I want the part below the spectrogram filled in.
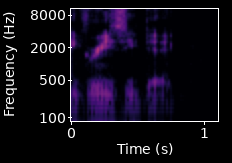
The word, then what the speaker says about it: Griesedieck: It's definitely Greasy Dick. – Yep. – It really is. – That is how you pronounce it. – Yeah. I just happen to know like a father that unfortunately he's Father Greasy Dick. – Yep. G-R-I-E-S-E-D-I-E-C-K is how you spell it. But yeah, that is how you pronounce the name.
